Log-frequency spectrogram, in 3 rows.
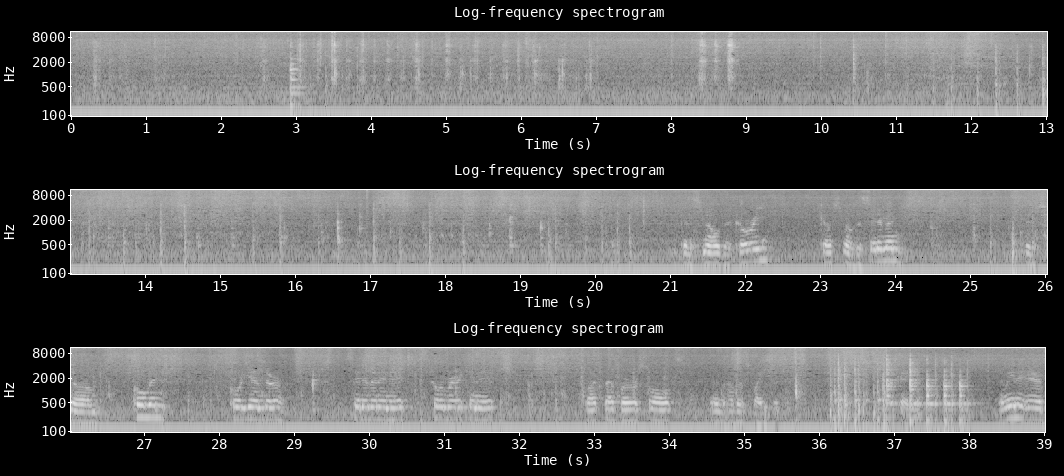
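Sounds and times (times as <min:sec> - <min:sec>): vegetables sizzling in a pan: 0:00.0 - 0:39.0
spatula scraping and tapping pan: 0:10.4 - 0:20.8, 0:23.8 - 0:34.1, 0:35.6 - 0:38.2.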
